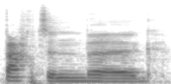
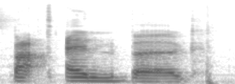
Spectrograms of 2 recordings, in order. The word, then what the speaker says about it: Battenberg: was wrong with you so it's spelled b a Double T N but you pronounce it Battenburg I mean technically I am I am being very lazy with my pronunciation so yeah I am I am literally kind of saying bat inber but it's battenberg yeah I'm being very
